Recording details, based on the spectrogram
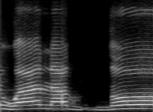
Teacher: Huruf mad ada tanda panjang jumpa dengan sabdu. Okey, jangan dibaca kurang. Kena baca 6 sahaja. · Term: mad lazim kalimi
